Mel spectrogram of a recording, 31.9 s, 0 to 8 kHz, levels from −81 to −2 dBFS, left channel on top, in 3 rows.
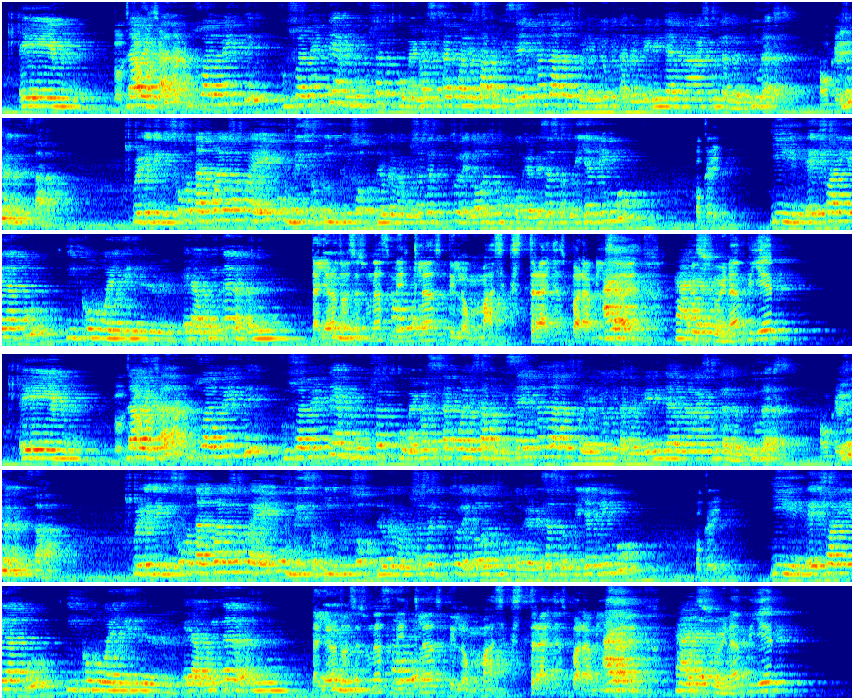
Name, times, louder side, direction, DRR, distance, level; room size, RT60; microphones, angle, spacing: voice 1, 0.2-1.0 1.5-9.8 10.4-11.3 12.2-18.6 20.2-24.8 25.2-25.7 26.1-26.5 28.8-29.1 29.7-30.3, right 1 dB, 5° left, -9 dB, 7.2 m, -25 dB
voice 2, 1.4-2.3 10.2-10.6 19.3-19.6 25.1-29.5 29.8-30.9, left 3 dB, 60° left, 3 dB, 2.3 m, -29 dB
25.0 x 15.5 x 8.0 m, 1.1 s
head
